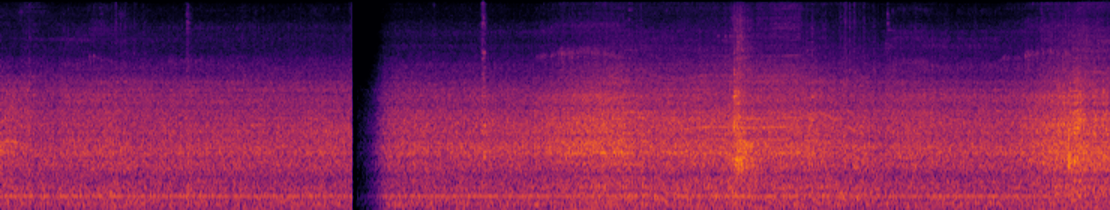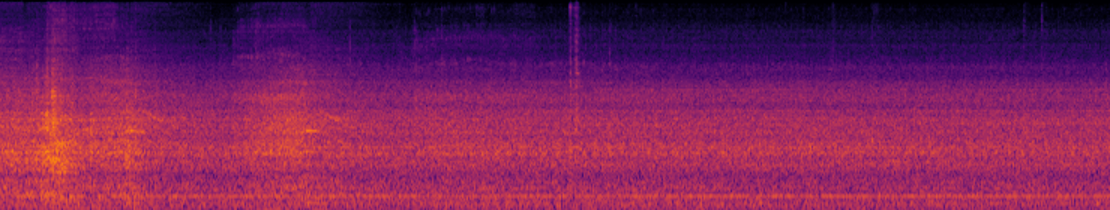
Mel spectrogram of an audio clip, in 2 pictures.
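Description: Utility bucket truck engine running steadily with a constant low hum, swelling louder several times in the middle. The sound drops out for a moment about five seconds in.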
